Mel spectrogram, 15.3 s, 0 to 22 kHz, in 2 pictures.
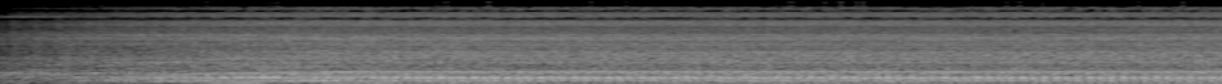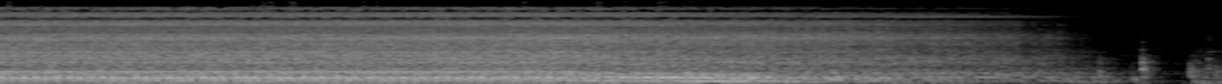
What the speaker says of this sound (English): Let's go ahead and take that cut to 65 thousandths deep.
